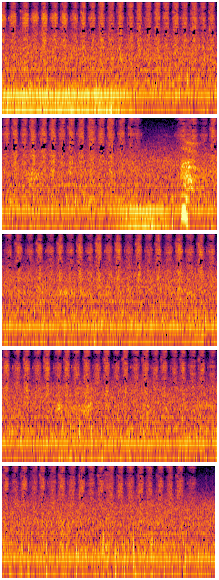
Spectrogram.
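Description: Air pump worked in quick, even strokes, rasping rhythmically as it blows up a vinyl inflatable beach ball. The strokes pause briefly, and a short squeak falls in pitch about eight seconds in. A low steady hum runs underneath.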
